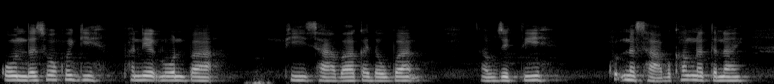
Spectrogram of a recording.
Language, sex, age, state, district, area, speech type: Manipuri, female, 45-60, Manipur, Bishnupur, rural, spontaneous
